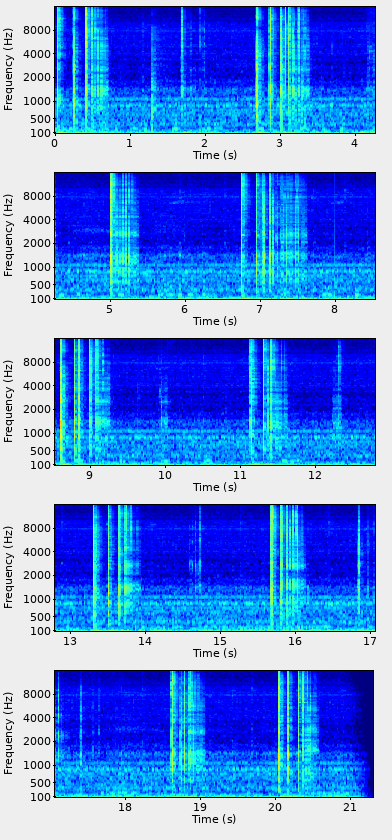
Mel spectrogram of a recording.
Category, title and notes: Sound effects > Objects / House appliances
A jack being dropped.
